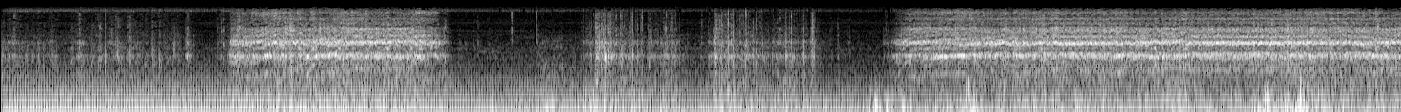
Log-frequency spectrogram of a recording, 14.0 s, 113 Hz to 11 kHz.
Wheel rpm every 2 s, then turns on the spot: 10, 110, 30, 20, 50, 160, 160.
0-2 4-8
